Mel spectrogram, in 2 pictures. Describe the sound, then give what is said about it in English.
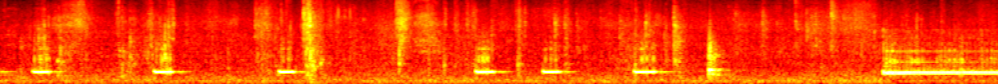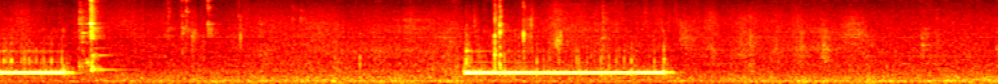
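A telephone call is placed during an Arizona Board of Executive Clemency hearing: a quick series of short electronic dialing beeps, then two long, steady ringing tones spaced a few seconds apart, all over a faint background hiss and no talking. “I'm going to ask everybody just to hold on. I'm to make a phone call.”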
